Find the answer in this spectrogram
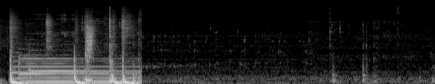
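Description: Background music with a beat cuts off suddenly about a second and a half in. After it, a wall-mounted bottle-filling station runs faintly, its stream of water pouring into a container, with a few small drips and clicks.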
